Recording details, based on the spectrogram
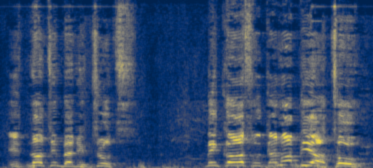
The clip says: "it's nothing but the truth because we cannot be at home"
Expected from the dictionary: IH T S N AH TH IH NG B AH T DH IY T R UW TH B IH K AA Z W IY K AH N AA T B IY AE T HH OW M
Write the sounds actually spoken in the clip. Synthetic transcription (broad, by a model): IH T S N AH T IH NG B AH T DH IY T R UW T B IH K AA S W IY K AH N AA T B IY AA T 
